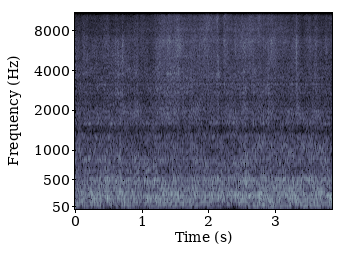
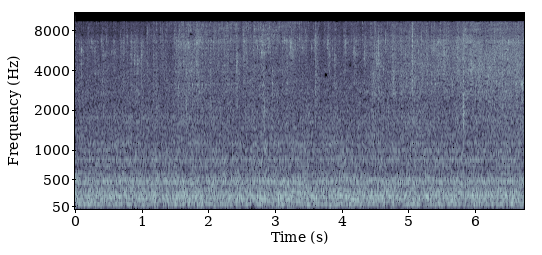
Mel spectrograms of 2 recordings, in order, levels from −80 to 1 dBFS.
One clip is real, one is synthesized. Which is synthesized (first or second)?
first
